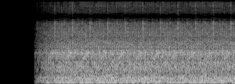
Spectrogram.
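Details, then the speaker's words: LB7 Duramax diesel idling on Marvel Mystery Oil fed directly through the fuel lines to clean injectors: fast regular tick over the clatter, owner thinks one injector; known idle hazing history, unconfirmed. "you can hear a ticking and I think that's one of the injectors"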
